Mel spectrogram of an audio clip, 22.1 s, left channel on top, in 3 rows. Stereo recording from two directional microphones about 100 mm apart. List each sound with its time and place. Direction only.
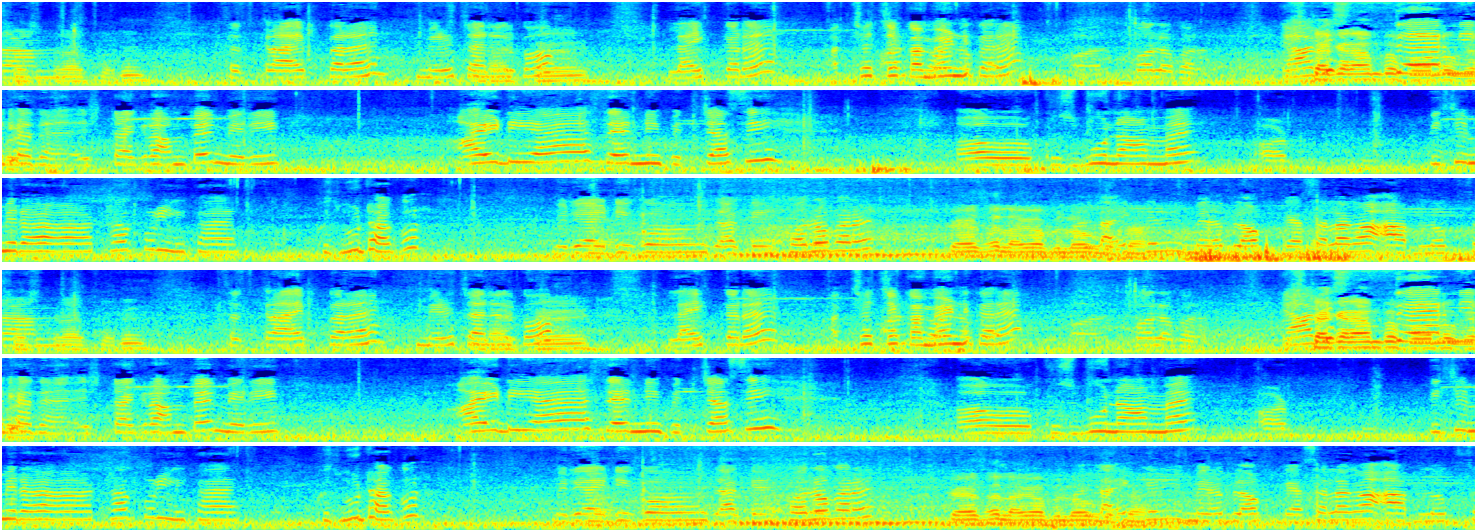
1.1 s speech: 40° right (ahead or behind)
4.3 s speech: 35° right (ahead or behind); by 5.9 s 20° right (ahead or behind)
6.5 s speech: 35° right (ahead or behind)
7.0 s speech: 20° right (ahead or behind)
14.5 s a woman's voice: 20° right (ahead or behind)
15.1 s speech: 35° right (ahead or behind)
15.5 s speech: 20° right (ahead or behind)
18.9 s speech: 35° right (ahead or behind)
19.5 s speech: 45° right (ahead or behind)
20.1 s speech: 15° right (ahead or behind)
